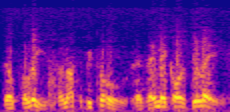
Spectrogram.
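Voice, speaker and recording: An actor playing a brisk, businesslike insurance man with a formal, insistent manner in 1940s radio style. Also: fairly low pitch, animated, lightly acted. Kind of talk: 1940s radio drama acting. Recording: tinny, hissy old-time radio recording.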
